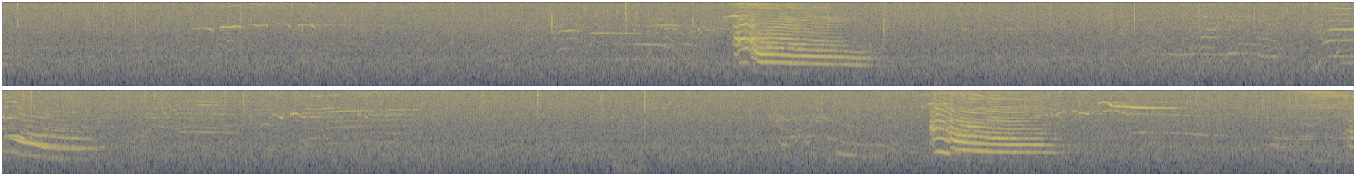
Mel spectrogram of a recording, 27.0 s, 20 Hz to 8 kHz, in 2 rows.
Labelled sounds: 1.9	2.5	killer whale, Bigg's (transient), 2.9 to 3.6 kHz
5.5	8.8	killer whale, Bigg's (transient), 0.78 to 7.7 kHz
11.4	14.5	killer whale, Bigg's (transient), 0.78 to 6.4 kHz
15.3	17.7	killer whale, Bigg's (transient), 1.2 to 5.5 kHz
21.4	25.6	killer whale, Bigg's (transient), 0.78 to 7.3 kHz
26.5	26.7	killer whale, Bigg's (transient), 4.6 to 4.9 kHz

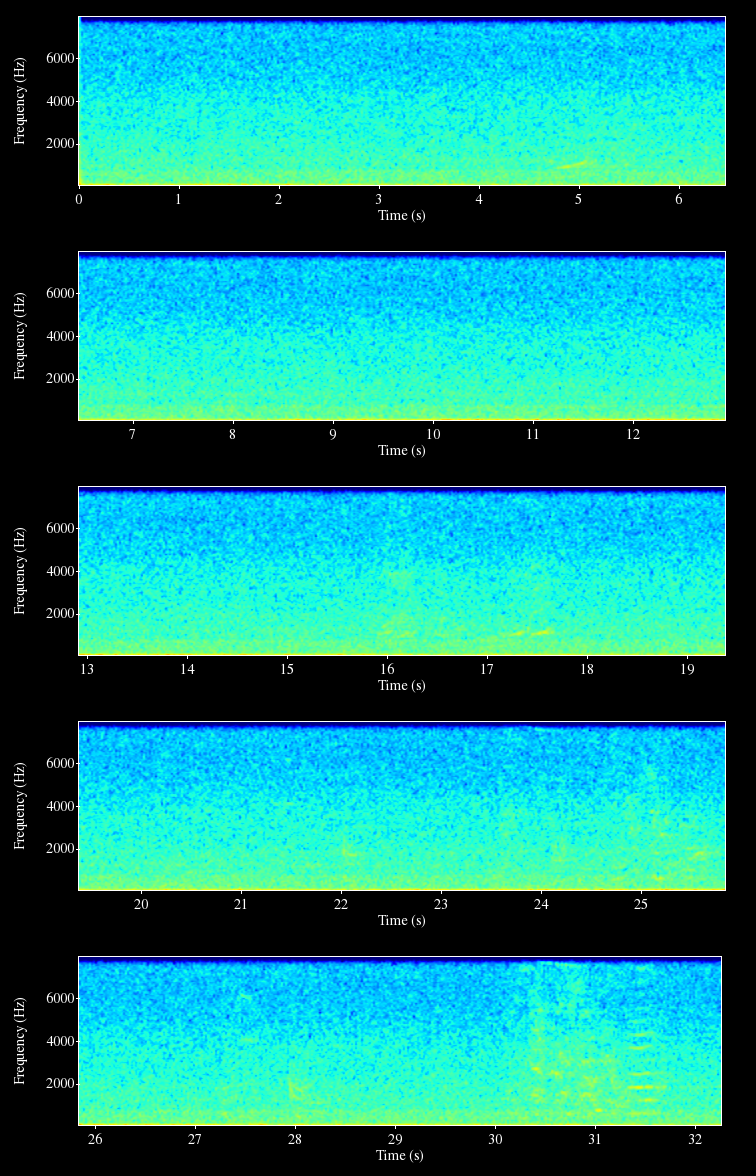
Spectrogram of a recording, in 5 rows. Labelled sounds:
4.8	5.1	killer whale, northern resident, 0.86 to 1.2 kHz
17.4	17.7	killer whale, northern resident, 0.99 to 1.3 kHz
30.4	31.7	killer whale, northern resident, 1.6 to 7.9 kHz

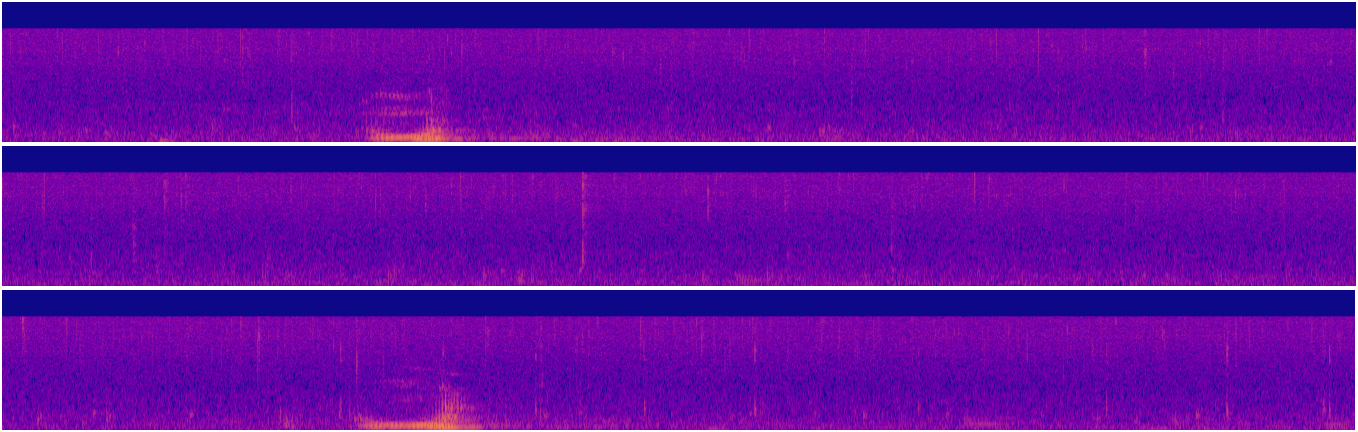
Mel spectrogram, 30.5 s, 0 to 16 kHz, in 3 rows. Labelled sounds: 2.8	3.2	humpback whale, 1.1 to 1.4 kHz
23.1	23.5	humpback whale, 1.1 to 1.4 kHz

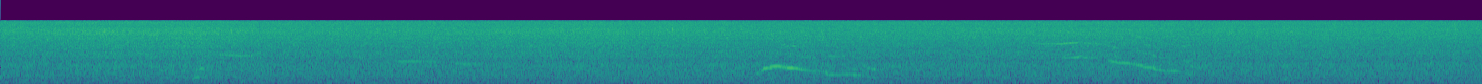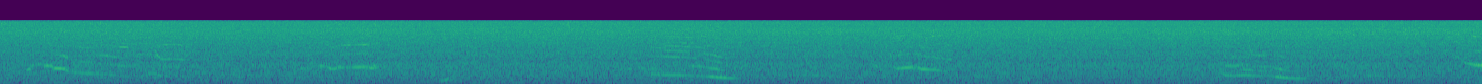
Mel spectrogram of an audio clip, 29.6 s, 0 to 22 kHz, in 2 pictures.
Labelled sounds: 2.2	2.6	humpback whale, 1.4 to 1.6 kHz
3.9	4.2	humpback whale, 1.0 to 1.2 kHz
4.6	4.8	humpback whale, 0.88 to 1.0 kHz
7.6	8.0	humpback whale, 0.78 to 0.94 kHz
10.3	11.6	humpback whale, 0.78 to 2.8 kHz
15.2	15.5	humpback whale, 0.78 to 1.0 kHz
16.4	16.7	humpback whale, 1.2 to 2.5 kHz
18.0	18.6	humpback whale, 0.78 to 2.5 kHz
21.5	21.9	humpback whale, 1.7 to 3.8 kHz
23.7	24.4	humpback whale, 0.78 to 1.4 kHz

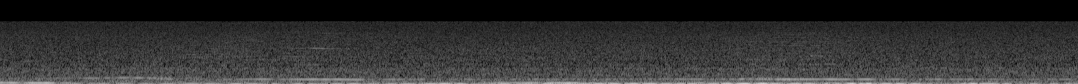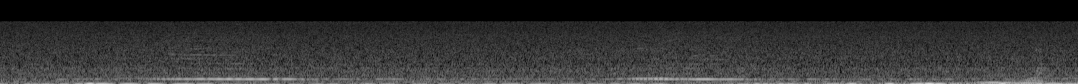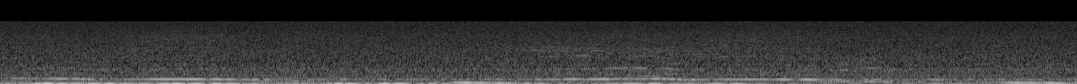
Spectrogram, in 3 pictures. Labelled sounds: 3.1	3.4	humpback whale, 2.0 to 2.1 kHz
12.7	13.0	humpback whale, 1.4 to 1.5 kHz

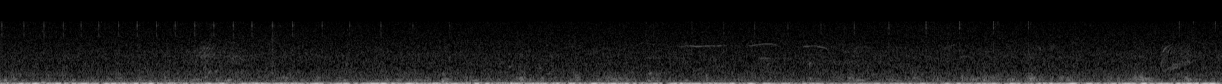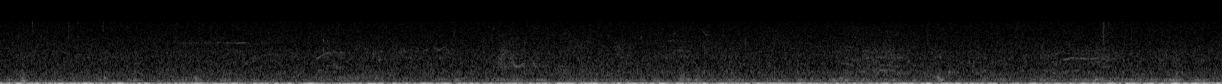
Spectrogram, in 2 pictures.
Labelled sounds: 7.4	7.8	killer whale, southern resident, 2.3 to 3.4 kHz

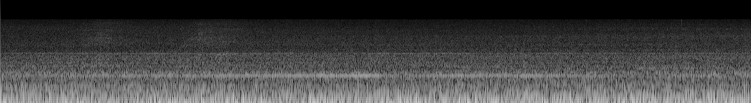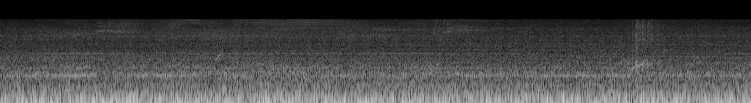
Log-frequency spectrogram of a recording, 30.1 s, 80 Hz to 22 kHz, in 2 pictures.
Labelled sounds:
16.8	17.7	killer whale, southern resident, 3.6 to 7.5 kHz

